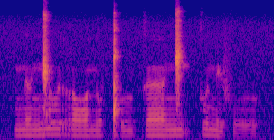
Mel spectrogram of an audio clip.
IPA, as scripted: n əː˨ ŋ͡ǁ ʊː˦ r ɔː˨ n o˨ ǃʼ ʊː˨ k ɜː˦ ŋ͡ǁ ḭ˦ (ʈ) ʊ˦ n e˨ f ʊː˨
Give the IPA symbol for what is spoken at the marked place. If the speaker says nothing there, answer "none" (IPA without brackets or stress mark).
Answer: k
